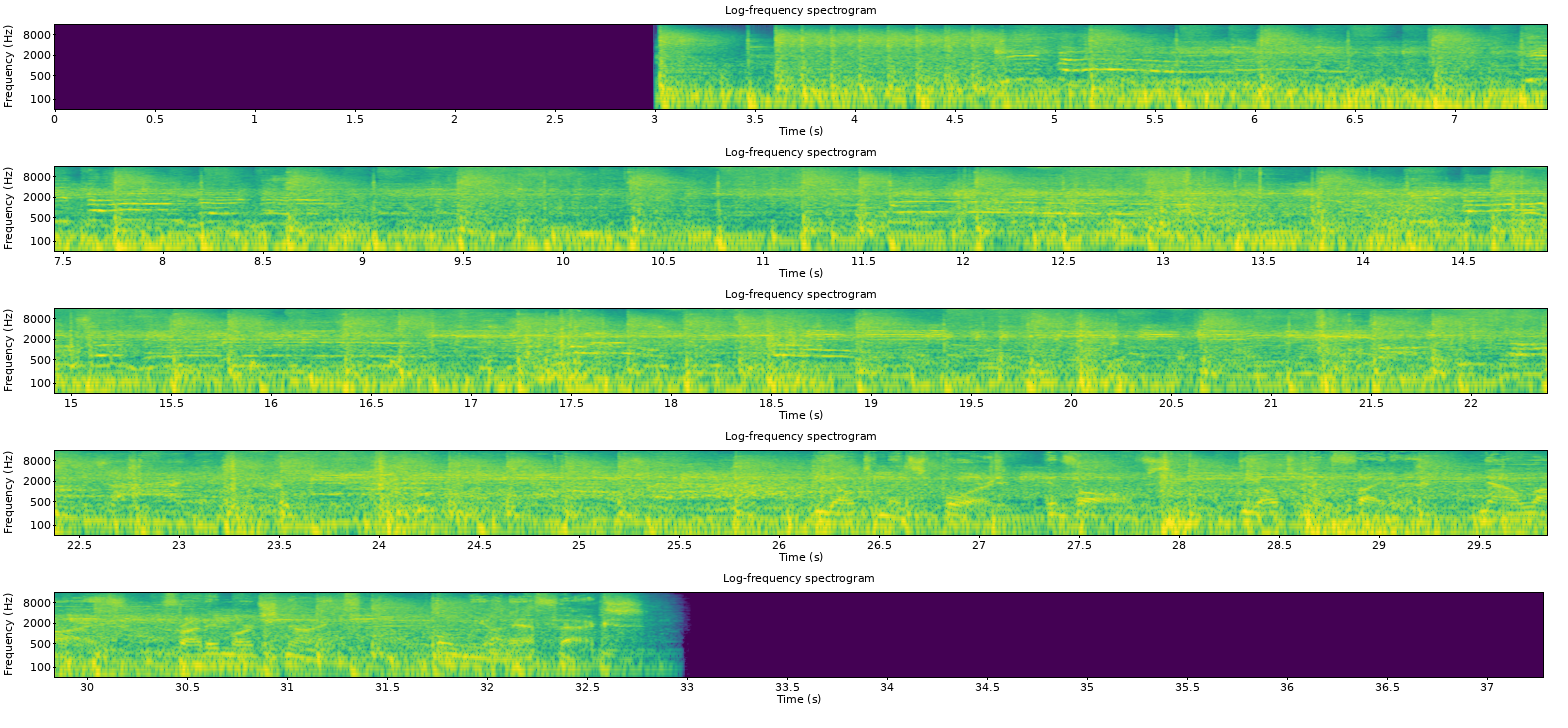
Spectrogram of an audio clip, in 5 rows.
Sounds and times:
Music: 3.0 - 33.0
Speech: 26.1 - 32.9.

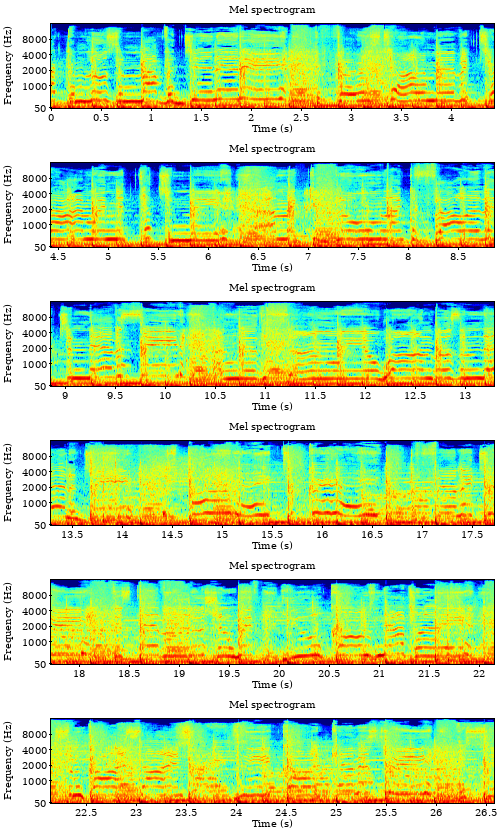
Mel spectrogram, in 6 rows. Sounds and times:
Music: 0.0 - 26.5.

